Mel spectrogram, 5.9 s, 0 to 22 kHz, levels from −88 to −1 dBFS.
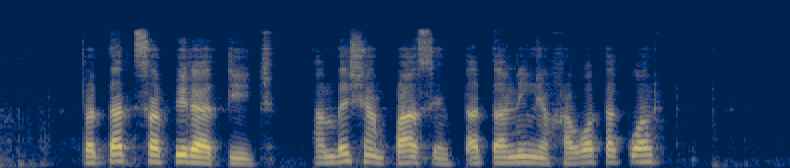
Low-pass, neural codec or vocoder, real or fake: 10.8 kHz; codec, 44.1 kHz, 1.7 kbps, Pupu-Codec; fake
